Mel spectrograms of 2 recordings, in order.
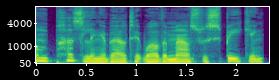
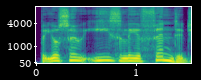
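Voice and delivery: higher-pitched pleading protest; 7 semitones higher than usual. A narrator's reading. Alice excuses herself to Mouse, pleading. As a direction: plead gently with raised pitch. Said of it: "pleaded poor Alice".

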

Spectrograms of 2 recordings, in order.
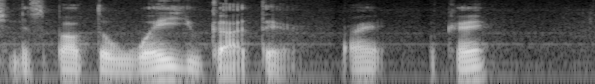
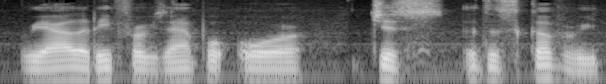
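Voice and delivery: ordinary talk, nothing marked

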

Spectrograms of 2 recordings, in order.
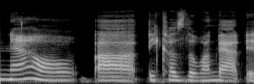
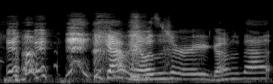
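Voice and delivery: laughing; 7 semitones higher than usual. Real, not acted. Laughing after the ghost joke.

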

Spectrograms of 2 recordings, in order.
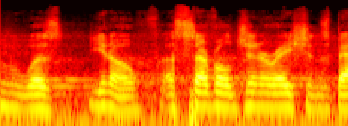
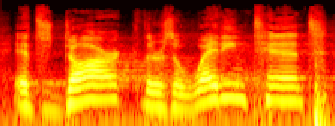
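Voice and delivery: normal talking voice

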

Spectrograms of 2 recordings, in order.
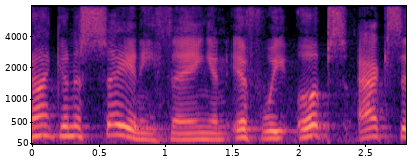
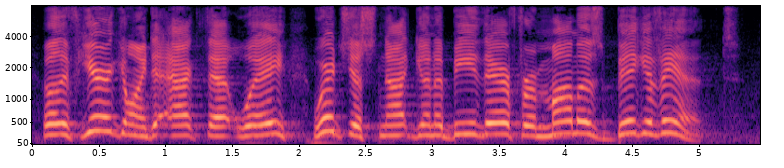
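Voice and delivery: louder, higher, huffy ultimatum; indignant family threat; 5 semitones higher, 5 dB louder than usual. Retold or imitated. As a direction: throw it down like an offended relative.

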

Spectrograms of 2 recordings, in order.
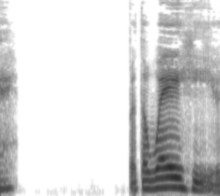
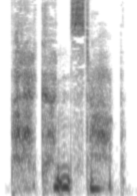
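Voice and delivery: whisper; 8 dB quieter than usual. A narrator's reading. Narrator near tears.

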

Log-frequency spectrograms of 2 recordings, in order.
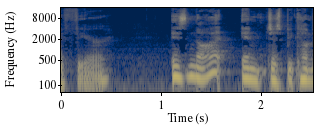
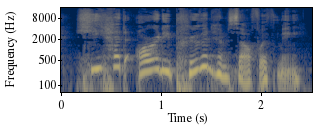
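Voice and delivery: normal talking voice

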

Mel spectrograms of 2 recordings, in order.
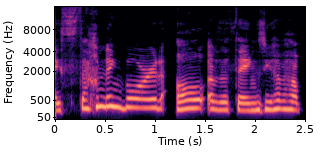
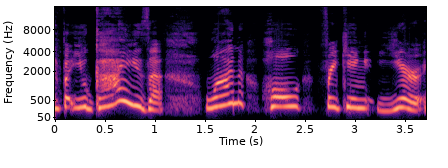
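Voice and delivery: fired up; 4 semitones higher, slower than usual. Real, not acted. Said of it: "I am fired up".

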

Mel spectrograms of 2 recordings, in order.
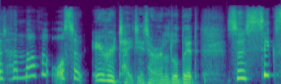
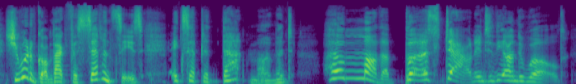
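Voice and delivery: plain reading voice

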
